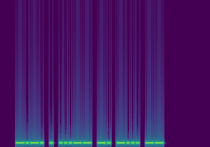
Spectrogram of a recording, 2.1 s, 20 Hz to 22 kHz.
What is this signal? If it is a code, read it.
Morse code, heard as a keyed tone, about 50 wpm, 700 Hz. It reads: CE3NBM
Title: DXCC-100 Call Signs - 6 Characters - Repeated 3x - 50wpm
